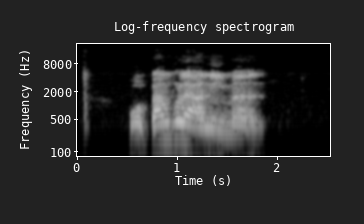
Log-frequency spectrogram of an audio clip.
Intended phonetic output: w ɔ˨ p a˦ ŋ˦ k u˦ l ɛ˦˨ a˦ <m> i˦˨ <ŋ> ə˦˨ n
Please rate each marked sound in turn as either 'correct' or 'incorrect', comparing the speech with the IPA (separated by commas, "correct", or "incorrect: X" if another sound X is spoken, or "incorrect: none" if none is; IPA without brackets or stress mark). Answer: incorrect: n, incorrect: m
